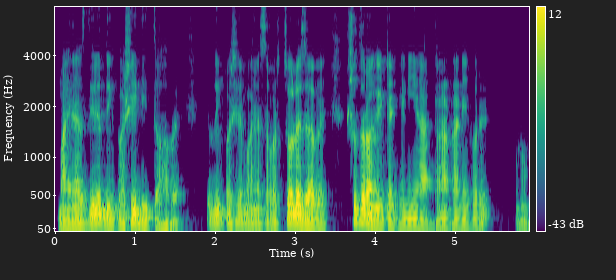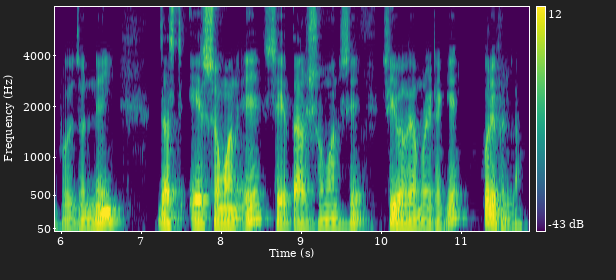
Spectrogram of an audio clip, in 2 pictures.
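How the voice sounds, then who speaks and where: Male math tutor, low gravelly voice, patient step-by-step explainer. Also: a little mellow. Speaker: math teacher. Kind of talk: live online math lesson.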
